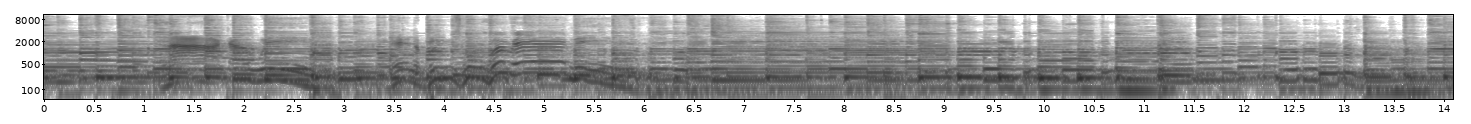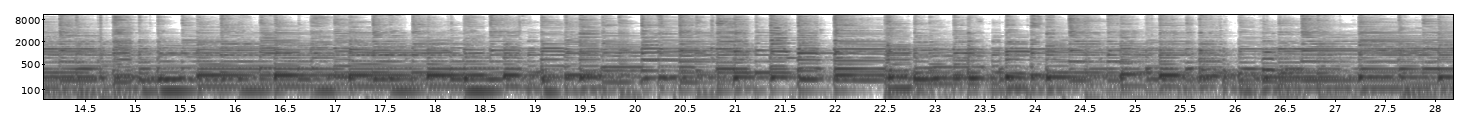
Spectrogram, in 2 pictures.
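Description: Instrumental break of a country blues on a twelve-string acoustic guitar, fingerpicked over a steady bass beat. It has several sliding, bending notes in the first few seconds.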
